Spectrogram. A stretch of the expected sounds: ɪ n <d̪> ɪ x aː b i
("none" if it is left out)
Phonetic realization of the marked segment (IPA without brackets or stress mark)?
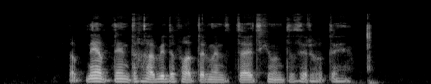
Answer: t̪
